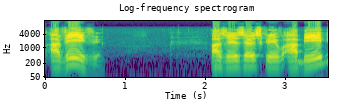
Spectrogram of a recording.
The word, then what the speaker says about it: Aviv: Em hebreu seria pronunciado Aviv.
